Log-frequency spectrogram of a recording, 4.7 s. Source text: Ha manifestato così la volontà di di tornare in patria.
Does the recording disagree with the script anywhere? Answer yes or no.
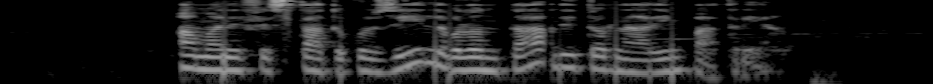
yes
